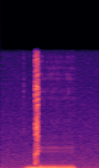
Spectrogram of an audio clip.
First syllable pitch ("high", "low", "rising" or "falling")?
low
